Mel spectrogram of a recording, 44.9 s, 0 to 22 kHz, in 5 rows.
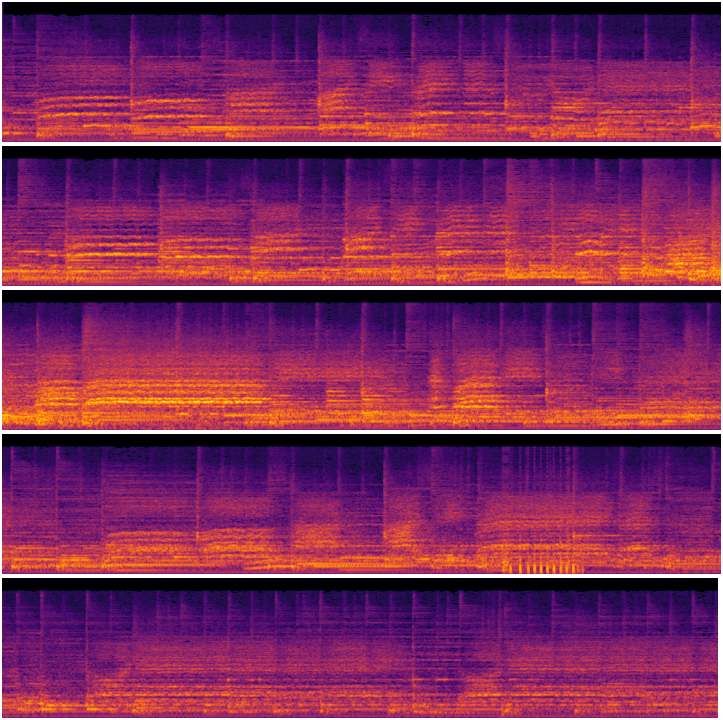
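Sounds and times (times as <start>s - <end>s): gospel choir singing: 0.0s - 44.9s.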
